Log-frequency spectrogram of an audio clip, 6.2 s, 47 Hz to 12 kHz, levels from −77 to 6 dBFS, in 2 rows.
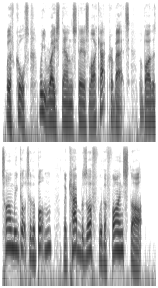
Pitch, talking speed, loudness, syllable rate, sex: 145 Hz, 265 wpm, -20 LUFS, 6.2 syllables/s, male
